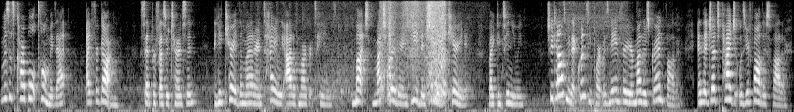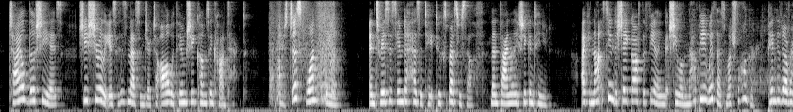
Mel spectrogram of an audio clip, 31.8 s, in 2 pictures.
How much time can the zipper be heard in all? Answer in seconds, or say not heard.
3 s.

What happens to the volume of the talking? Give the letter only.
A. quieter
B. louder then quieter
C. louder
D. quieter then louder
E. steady
E.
